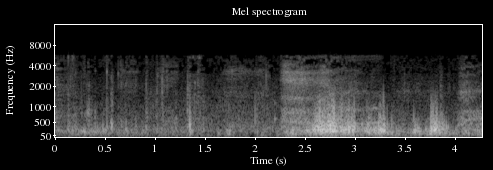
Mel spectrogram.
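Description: Footsteps and shoe scuffs on bare granite rock, a string of short irregular steps, with a brief louder muffled voice past the middle.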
